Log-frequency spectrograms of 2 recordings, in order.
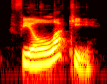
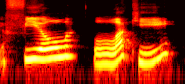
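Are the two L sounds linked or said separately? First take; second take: linked; separately. First: The two L sounds are linked together. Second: Both L sounds are said separately. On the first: The speaker calls it right. "you can hear how that links" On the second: The speaker calls it wrong. "I would not say"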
